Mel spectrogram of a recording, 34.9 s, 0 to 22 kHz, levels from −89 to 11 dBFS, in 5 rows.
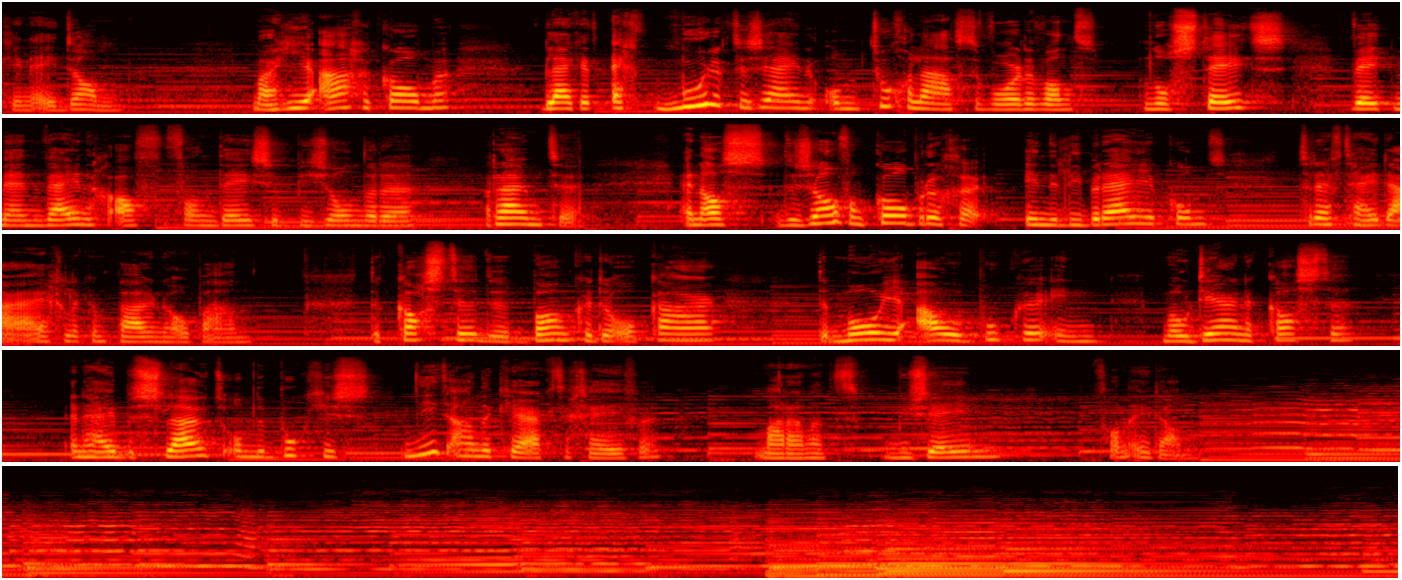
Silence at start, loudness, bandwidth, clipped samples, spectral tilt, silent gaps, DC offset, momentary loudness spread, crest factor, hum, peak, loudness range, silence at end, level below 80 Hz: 0 s; -31 LUFS; 17.5 kHz; under 0.1%; -4.5 dB/octave; none; under 0.1%; 15 LU; 22 dB; none; -10 dBFS; 8 LU; 0 s; -68 dBFS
